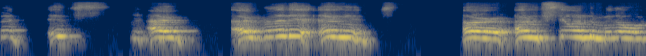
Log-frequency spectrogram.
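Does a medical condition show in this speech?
Yes: cerebral palsy; wheelchair user.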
